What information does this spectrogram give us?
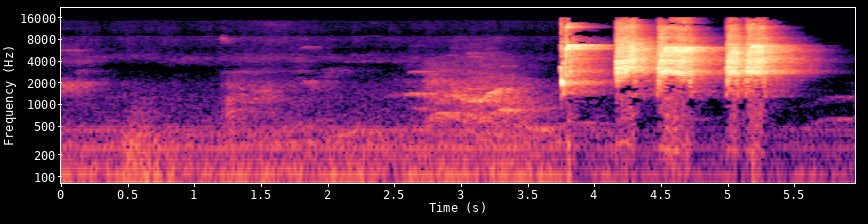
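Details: Black francolin gives a loud, harsh call near the end: four rapid rasping, grating notes packed into under two seconds, following a quiet stretch with faint background sounds and a low hum.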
